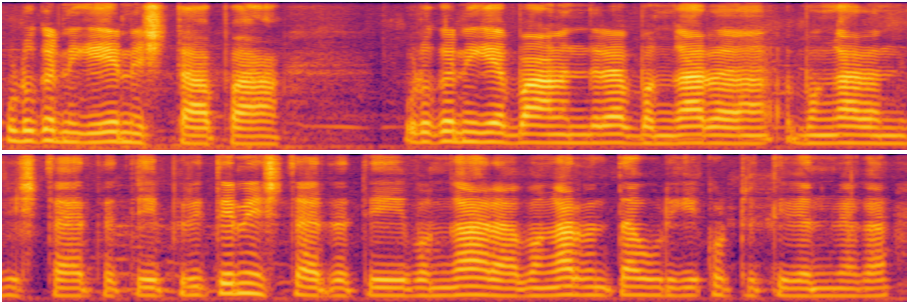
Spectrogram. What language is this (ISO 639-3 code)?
kan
